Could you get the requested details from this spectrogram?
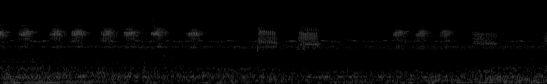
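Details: Plain prinia singing in quick bursts of short, high, buzzy notes, separated by brief pauses. A steady low hum runs underneath throughout.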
